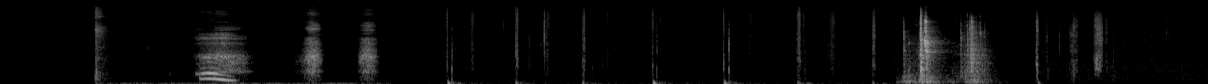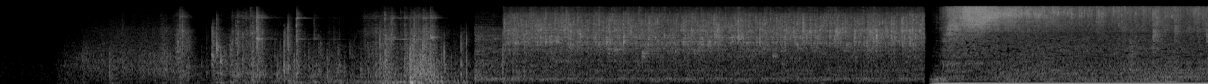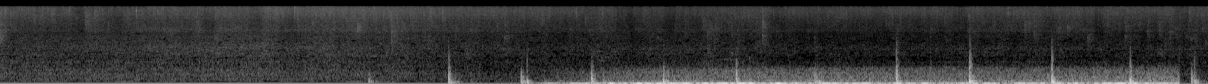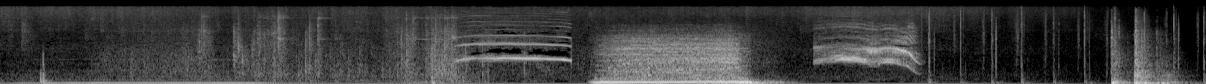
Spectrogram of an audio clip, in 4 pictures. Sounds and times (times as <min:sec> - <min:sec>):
Sink (filling or washing): 0:16.9 - 0:40.8.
